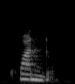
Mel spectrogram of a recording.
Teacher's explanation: esa u en cuándo es una semivocal y está antes de la a, la vocal normal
